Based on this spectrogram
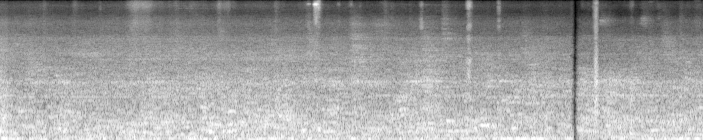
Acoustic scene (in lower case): restaurant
